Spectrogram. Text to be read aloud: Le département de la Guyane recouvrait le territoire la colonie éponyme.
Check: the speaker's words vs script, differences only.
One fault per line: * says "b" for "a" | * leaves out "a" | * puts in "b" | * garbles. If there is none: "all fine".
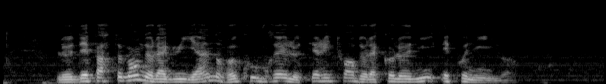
* puts in "de"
